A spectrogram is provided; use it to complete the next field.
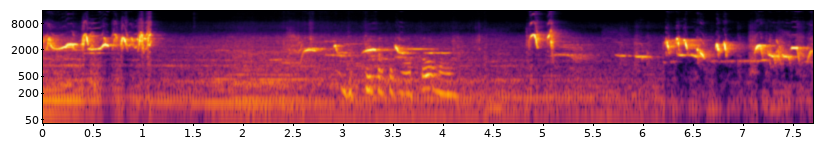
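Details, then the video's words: Greater green leafbird fighting song, full 'ngentrok jenggrik', made to excite other leafbirds: bursts of squeaky chatter, softer whistled phrases, a sharp high note, then more rapid twittering over a faint low hum. "CUCAK IJO TARUNG FULL NGENTROK JENGGRIK DI JAMIN BIKIN EMOSI CUCAK IJO LAIN"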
